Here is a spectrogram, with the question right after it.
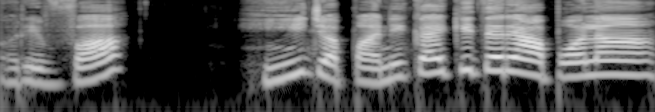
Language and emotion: Goan Konkani, surprised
